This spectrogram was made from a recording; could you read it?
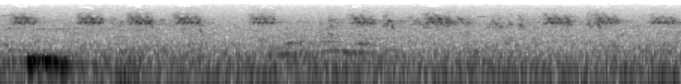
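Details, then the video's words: House sparrows at their clay nest during mating, with the male chirping near the nest site to draw a female. Bright, clipped chirps repeat in quick groups, with a brief low thump at the start and steady ambient hum. "House Sparrows Breeding on it's favorite Clay Nest"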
